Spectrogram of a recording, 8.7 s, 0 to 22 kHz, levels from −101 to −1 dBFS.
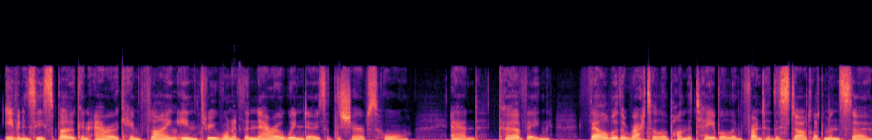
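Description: Corrupt frames were decoded at 1.16–1.18 s, 2.34–2.41 s and 8.10–8.17 s. Damaged data put energy at wrong frequencies. Each causes a brief chirp or noise burst.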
